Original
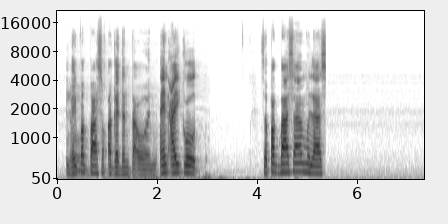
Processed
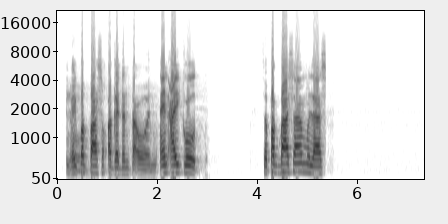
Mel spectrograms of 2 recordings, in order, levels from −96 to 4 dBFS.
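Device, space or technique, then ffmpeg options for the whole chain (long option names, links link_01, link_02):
walkie-talkie: -af "highpass=440,lowpass=3000,asoftclip=type=hard:threshold=-14dB,agate=range=-12dB:threshold=-57dB:ratio=16:detection=peak"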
